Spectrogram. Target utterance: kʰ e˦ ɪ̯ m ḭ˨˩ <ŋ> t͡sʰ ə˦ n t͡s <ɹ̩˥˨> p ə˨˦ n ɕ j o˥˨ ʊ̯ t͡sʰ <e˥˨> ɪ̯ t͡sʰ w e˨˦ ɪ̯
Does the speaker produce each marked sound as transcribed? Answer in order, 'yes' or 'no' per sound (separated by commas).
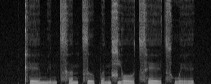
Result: no, no, yes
